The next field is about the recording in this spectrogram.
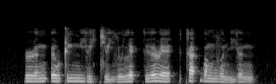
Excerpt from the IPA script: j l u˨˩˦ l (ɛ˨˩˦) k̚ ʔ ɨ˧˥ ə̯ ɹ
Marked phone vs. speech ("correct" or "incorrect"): incorrect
